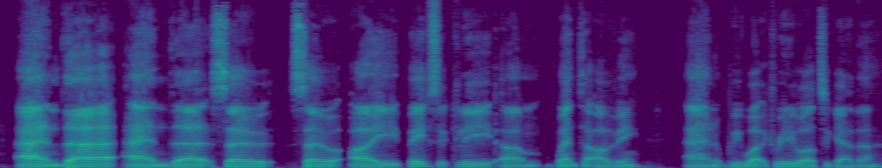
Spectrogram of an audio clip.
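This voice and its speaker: A man with a British accent speaks at a fairly low pitch, his pitch varying in an ordinary way. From England, London. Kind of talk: radio interview. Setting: radio studio.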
